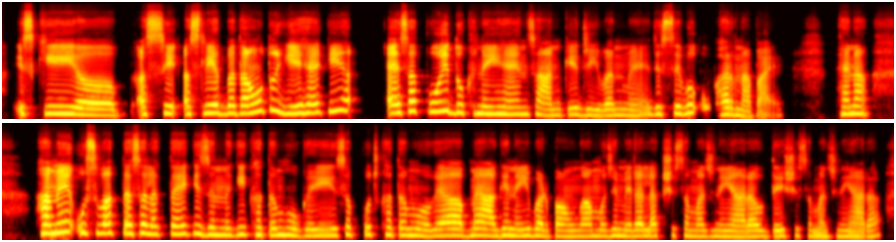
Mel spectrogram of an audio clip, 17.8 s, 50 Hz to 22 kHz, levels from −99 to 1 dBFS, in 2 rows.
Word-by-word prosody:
इसकी 250 +1 +3
अ, 220 - +2 0.6
असी 250 +3 +4
असलियत 270 +3 +4
बताऊँ, 260 +6 +3
तो 370 - +3
ये 260 -4 +3
है 285 - +3
कि 335 +5 +1 0.5
ऐसा 285 +5 +6
कोई 325 +2 +4
दुख 270 -2 -4
नहीं 245 -1 +1
है 230 -1 +1
इंसान 215 -4 -2
के 215 +3 -4
जीवन 195 -1 -5
में, 190 +3 -7
जिससे 235 +2 +2
वो 265 +3 -1
उभर 225 - -3
ना 175 -4 -3
पाए। 195 +4 -8 0.6
है 235 - +1
ना? 245 -1 +1 0.6
हमें 305 +4 +8
उस 315 -1 +3
वक़्त 295 +1 +3
ऐसा 295 +1 +3
लगता 265 0 -2
है 270 +1 +1
कि 285 +2 -3
ज़िंदगी 240 -1 -2
खत्म 240 -1 -2
हो 235 -2 -2
गई, 215 +2 -4
सब 245 +1 -5
कुछ 250 -1 -6
खत्म 230 -2 -4
हो 210 -3 -4
गया, 220 +1 +1
अब 210 0 -5
मैं 225 - -1
आगे 215 +1 +1
नहीं 215 0 -3
बढ़ 215 -2 -3
पाऊँगा, 195 0 -2
मुझे 200 +1 -6
मेरा 205 0 -2
लक्ष्य 205 +2 -5
समझ 200 -3 -7
नहीं 195 -1 -5
आ 185 0 -2
रहा, 190 +1 -2
उद्देश्य 195 +2 -6
समझ 95 - -8
नहीं 95 -1 -6
आ 90 -1 -4
रहा। 200 +4 -8
230 Hz, 200 wpm, -23 LUFS, 205-260 Hz, 0.6 s, हमें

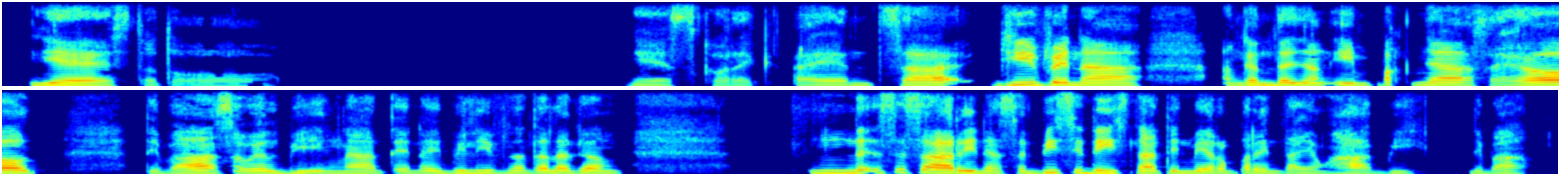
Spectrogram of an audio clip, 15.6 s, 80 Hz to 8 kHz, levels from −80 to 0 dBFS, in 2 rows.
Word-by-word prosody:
Yes, 210 -2 +1
totoo. 170 -2 -17 1.7
Yes 195 -1 -4
correct, 170 -1 -14
and 195 +1 -7
sa 220 0 +3 0.2
given 230 +1 +5
na 200 -1 +3 0.4
ang 200 - -9
ganda 215 0 +1
niyang 205 0 -1
impact 210 +1 -3
niya 220 0 +2
sa - - -8
health, 225 +3 +5 0.5
‘di 195 - -11
ba, 205 +4 +2
sa 205 - -2
well-being 200 0 -5
natin, 195 0 -5
I 205 -1 -6
believe 225 +1 -6
na 220 - -5
talagang 215 -1 -2 0.9
necessary 240 -2 +3
na 205 - -3
sa 215 0 -3
busy 260 +4 +1
days 225 -2 +2
natin 200 0 -1
meron 195 0 -3
pa 195 - -4
rin 190 +1 -8
tayong 190 0 -8
hobby, 175 0 -5 0.2
‘di 195 - -13
ba? 195 +3 -6
205 Hz, 145 wpm, -24 LUFS, 195-220 Hz, 1.7 s, given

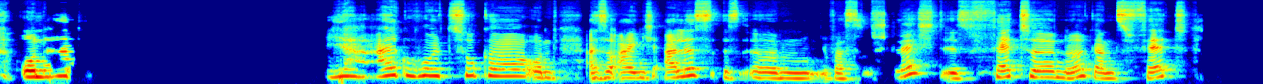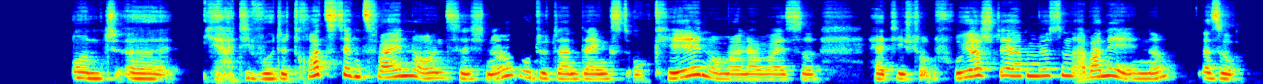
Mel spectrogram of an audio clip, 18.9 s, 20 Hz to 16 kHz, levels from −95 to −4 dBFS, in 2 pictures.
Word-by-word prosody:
Und 250 0 +9
hat 290 +2 +3 1.9
Ja, 265 +3 +2 0.2
Alkohol, 300 -1 +3
Zucker 290 -2 +1
und 220 -2 -2 0.2
also 210 +3 +1
eigentlich 215 0 -1
alles 295 +7 +4
ist 220 -3 -6
ähm, 205 -2 0
was 195 - -4
schlecht 385 -5 -2
ist, 200 0 -1
Fette, 245 -1 +2
ne, 230 +5 0
ganz 200 -2 +2
fett. 245 +7 +1 1.1
Und, 200 -3 -1
äh, 190 -4 -1 0.2
ja, - - -5
die 205 -3 -5
wurde 190 -1 0
trotzdem 310 - +1
92, 215 -7 0
ne? 315 -3 0
Wo 240 -4 -6
du 205 -3 -3
dann 185 -1 -1
denkst: 185 0 -1
„Okay, 210 - +2
normalerweise 175 - -2 0.4
hätte 180 0 -2
die - - 0
schon 190 - -8
früher 235 +9 +1
sterben 295 -1 -1
müssen.“, 295 +1 -1
aber 255 -5 -1
ne, 265 -11 +1
ne? 195 +9 -3 0.2
Also 195 -4 0
220 Hz, 135 wpm, -24 LUFS, 195-285 Hz, 1.9 s, Und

